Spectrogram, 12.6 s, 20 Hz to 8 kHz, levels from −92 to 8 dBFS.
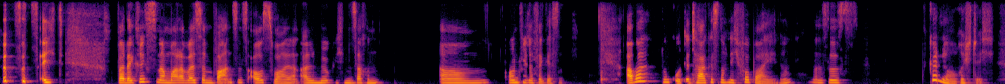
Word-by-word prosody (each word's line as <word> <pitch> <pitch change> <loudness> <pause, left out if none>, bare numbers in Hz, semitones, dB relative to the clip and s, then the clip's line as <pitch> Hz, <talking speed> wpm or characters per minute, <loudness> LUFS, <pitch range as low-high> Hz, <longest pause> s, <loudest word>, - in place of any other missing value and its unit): das - - +5
ist 320 0 +5
echt 225 0 +5 0.7
weil 195 0 +6
da 195 - +5
kriegst 270 +5 +1
du - - -6
normalerweise, 205 0 +2
hm, 195 -2 -5
Wahnsinns-Auswahl 190 -6 +1
an - - -8
allen 190 0 -1
möglichen 190 -2 -5
Sachen, 180 +1 -3 0.7
ähm 185 +2 -2 0.2
und 210 +1 +1
wieder 200 -2 -4
vergessen. 155 -6 -6 0.7
Aber 330 +3 +6 0.2
nun 235 0 -1
gut, 165 -8 -3
der 165 - +2
Tag 200 +2 +3
ist 235 +1 -1
noch 225 - 0
nicht 205 -2 -4
vorbei, 170 - -2
ne? 180 +6 -8 0.2
Das 210 -3 -9
ist 210 0 -3 0.9
genau 340 - +2
richtig. 165 +2 -8
195 Hz, 155 wpm, -22 LUFS, 175-215 Hz, 0.9 s, weil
